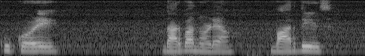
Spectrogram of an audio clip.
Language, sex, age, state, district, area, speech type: Goan Konkani, female, 30-45, Goa, Salcete, urban, spontaneous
